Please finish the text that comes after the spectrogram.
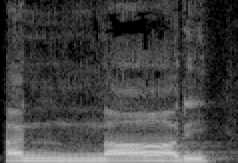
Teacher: নুনের উপর তসদিদ আসছে তসদিদকে এক আলিফ পরিমাণ গুন্না করিয়া পড়তে হবে নুন মুশাদ্দুদের গুন্না হবে রাজেরি আন্নারি রা নিচে জের আসছে রাকে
